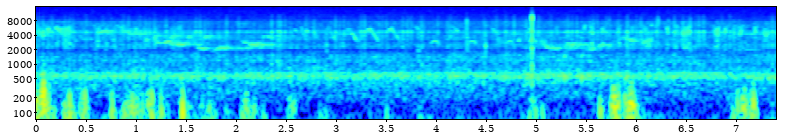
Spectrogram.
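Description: Faint, high wavering bird calls over scattered low thuds, with one sharp click about five seconds in.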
